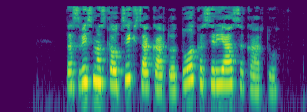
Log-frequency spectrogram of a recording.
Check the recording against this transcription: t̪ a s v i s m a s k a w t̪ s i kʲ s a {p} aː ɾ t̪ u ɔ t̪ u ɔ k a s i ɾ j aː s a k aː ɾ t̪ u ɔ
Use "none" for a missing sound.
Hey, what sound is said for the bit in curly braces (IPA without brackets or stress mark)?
k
